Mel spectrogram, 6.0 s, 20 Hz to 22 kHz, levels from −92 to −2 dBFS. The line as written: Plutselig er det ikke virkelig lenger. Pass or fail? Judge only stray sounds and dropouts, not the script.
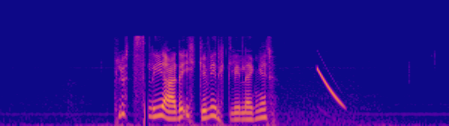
fail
